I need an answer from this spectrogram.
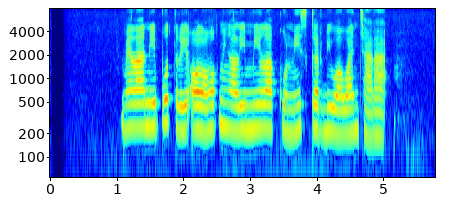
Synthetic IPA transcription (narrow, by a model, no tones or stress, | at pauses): melaniput̪ɾiʔɔlɔɦɔk̚niŋalimilakuniskɨrdiwawaɲt͡ʃaɾa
